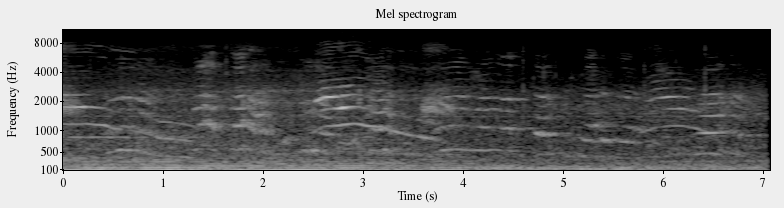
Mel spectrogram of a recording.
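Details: Feral cat, a mother weak after a miscarriage, with newborn kittens; a series of thin, high, wavering mews and short meows, several overlapping, over a low rumbling background and faint voices.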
